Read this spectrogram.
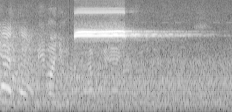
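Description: A referee's whistle blows sharply once.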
